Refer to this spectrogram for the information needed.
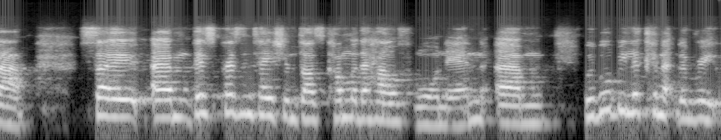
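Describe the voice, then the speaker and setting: A woman speaks with a London accent. Her pace is moderate and her pitch variation ordinary. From London (Ladbroke Grove, west London). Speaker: youth violence project manager, guest speaker. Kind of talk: presentation. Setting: hybrid online event. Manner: projecting loudly. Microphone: too quiet at first.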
